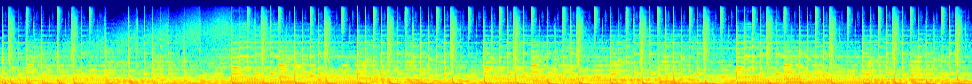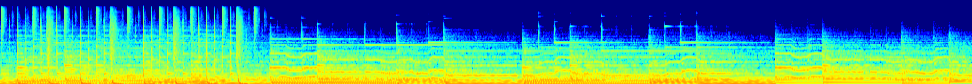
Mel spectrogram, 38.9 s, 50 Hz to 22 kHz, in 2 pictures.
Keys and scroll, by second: 3.9 s, 4.4 r, 9.1 ctrl+v, 12.6 2, 12.9 Return, 15.2 1, 15.5 Return, 23.2 ctrl+d, 26.6 5, 27.0 Return.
